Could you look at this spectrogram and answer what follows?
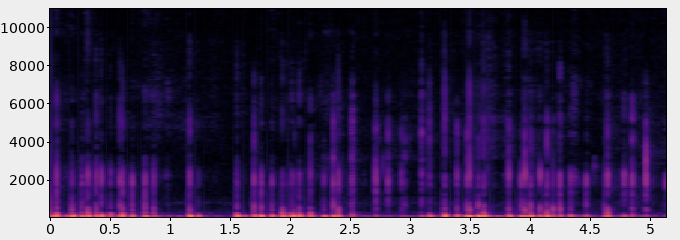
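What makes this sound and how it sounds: Long nails tap rapidly on a flat blue rectangular plastic cardholder held upright in the hands. The result is a dense run of short, dry taps with a low, hollow thump and faint bright clicks, each dying out almost at once, with a brief pause near the 1.5-second mark.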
